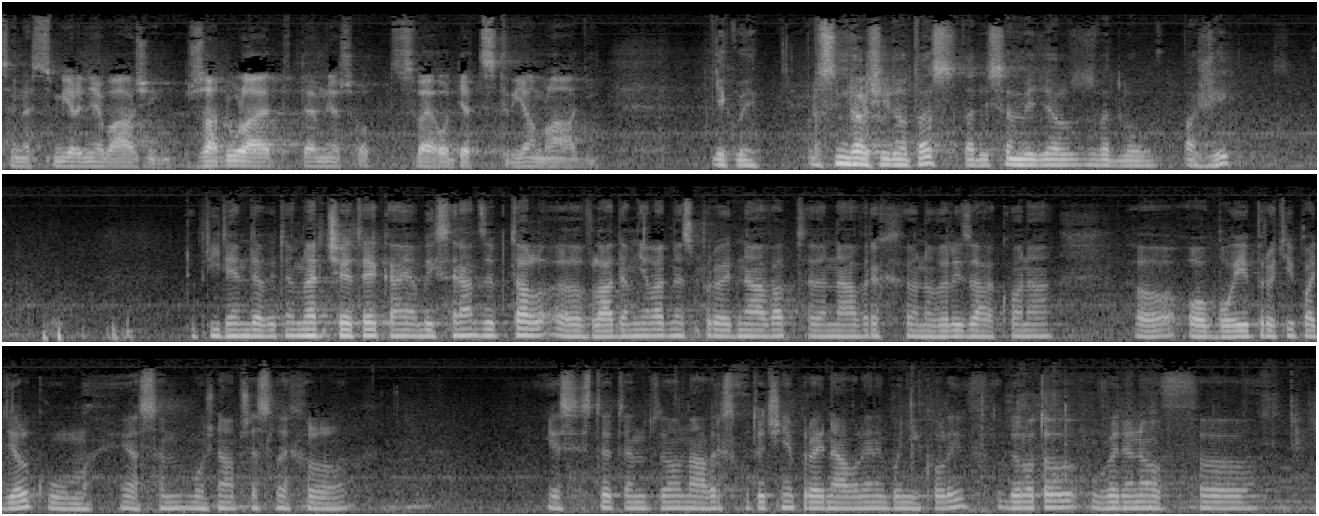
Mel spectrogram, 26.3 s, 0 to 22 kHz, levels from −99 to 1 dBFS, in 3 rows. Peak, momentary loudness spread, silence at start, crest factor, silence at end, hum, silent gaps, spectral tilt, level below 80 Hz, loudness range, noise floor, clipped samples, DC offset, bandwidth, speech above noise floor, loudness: -8 dBFS; 18 LU; 0 s; 22 dB; 0 s; none; none; -5.5 dB/octave; -60 dBFS; 9 LU; -54 dBFS; under 0.1%; under 0.1%; 16 kHz; 25 dB; -30 LUFS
